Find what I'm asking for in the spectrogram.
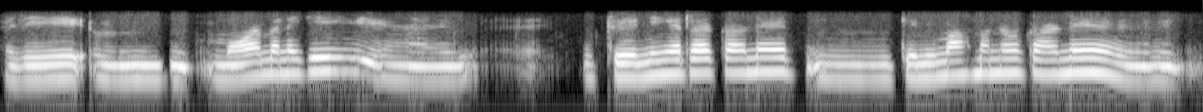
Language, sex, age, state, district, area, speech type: Assamese, female, 30-45, Assam, Dibrugarh, rural, conversation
